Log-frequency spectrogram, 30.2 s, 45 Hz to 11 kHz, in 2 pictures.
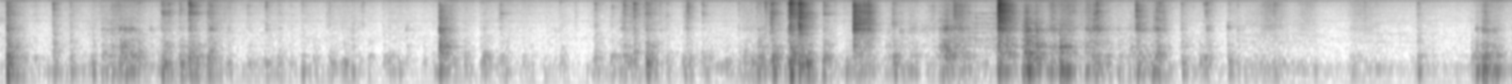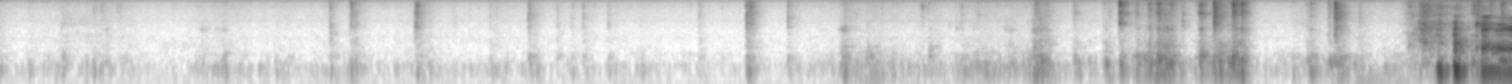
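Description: Sporadic clicks and light metallic clinks of small steel hardware being handled, as washers are worked onto an M4 bolt next to a 624ZZ bearing. They come in short flurries separated by near-quiet gaps.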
